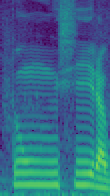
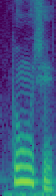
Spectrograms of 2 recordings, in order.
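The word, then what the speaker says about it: 东西: 합니다 그래서 지금도 중국 중국에서는음 동서를 나타낼 때 뚱시 길게 발음하면 동서가 되고 뚱시 짧게 바람을 하면 물건이라는 의미로 쓰이고 있습니다 동서가 물건이 되는 이유는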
